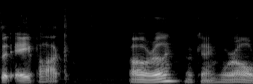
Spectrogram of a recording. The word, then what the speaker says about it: Epoch Times: They call themselves Epic Times, but I always thought it was Epoch. But And I always pronounced it APOC.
